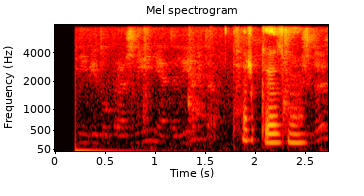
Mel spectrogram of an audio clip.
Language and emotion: Russian, neutral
